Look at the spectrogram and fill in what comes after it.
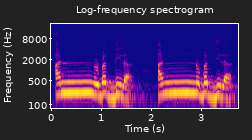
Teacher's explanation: اور جزم والی نون کی آواز نون کے ساتھ جو تشدید والی ہے اس کے ساتھ مدغم ہو جائے گی، اسی کو کہتے ہیں ادغام باگنہ، یعنی جزم والی نون کی آواز بالکل چھپ جائے گی۔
